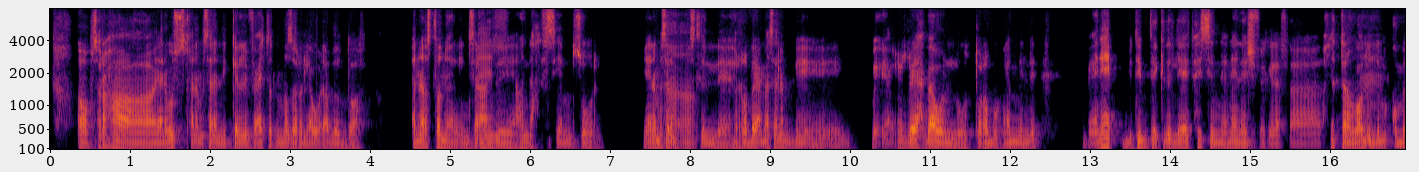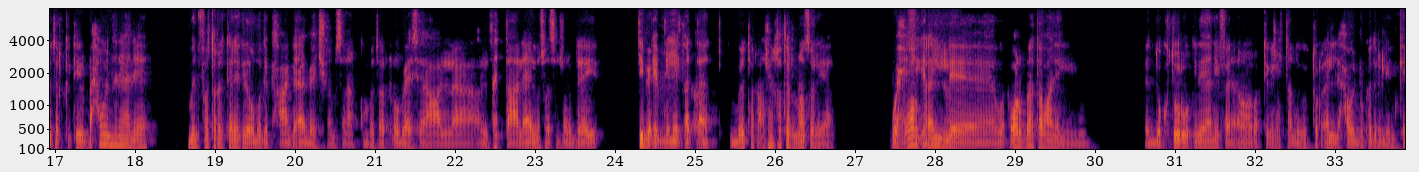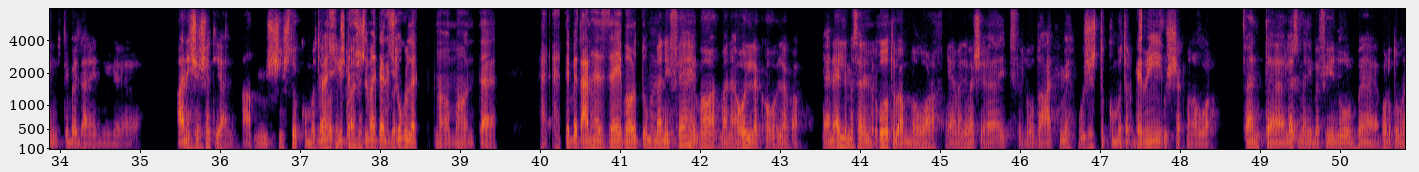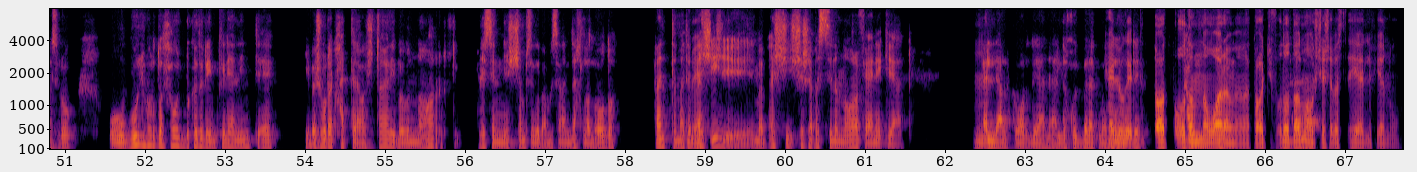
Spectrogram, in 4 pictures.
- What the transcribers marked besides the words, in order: unintelligible speech; unintelligible speech; tapping
- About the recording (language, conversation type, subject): Arabic, podcast, إزاي بتنظّم وقتك بين الشغل واستخدام الموبايل؟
